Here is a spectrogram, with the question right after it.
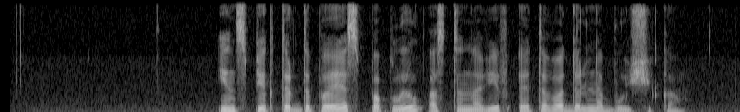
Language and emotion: Russian, neutral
